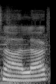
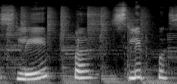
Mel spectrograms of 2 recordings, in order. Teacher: తరువాత పదం చూద్దాం, పదం ఎస్ఎల్ఐపి. ఎస్ఎల్ యొక్క శబ్దం సాలా కాకుండా స్లా అవుతుంది. కాబట్టి ఎస్ఎల్ఐ యొక్క శబ్దం అవుతుంది స్లీ.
